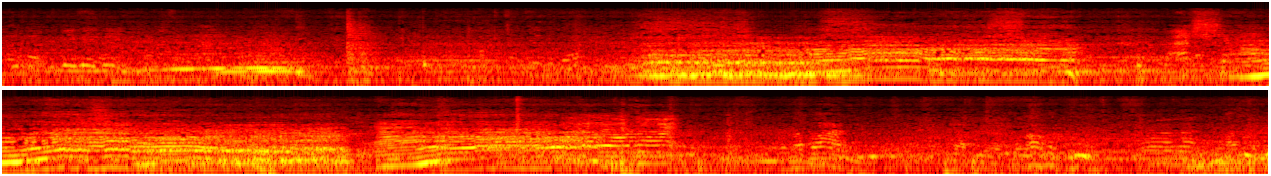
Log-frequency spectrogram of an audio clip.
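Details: Rampaging cow causing chaos at an Indonesian market. Repeated loud, strained moos, some wavering and some long and steady, come one after another, with people talking and vehicle noise in the background.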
